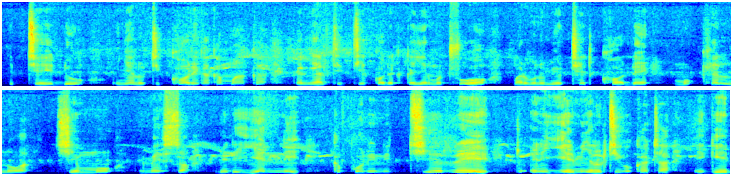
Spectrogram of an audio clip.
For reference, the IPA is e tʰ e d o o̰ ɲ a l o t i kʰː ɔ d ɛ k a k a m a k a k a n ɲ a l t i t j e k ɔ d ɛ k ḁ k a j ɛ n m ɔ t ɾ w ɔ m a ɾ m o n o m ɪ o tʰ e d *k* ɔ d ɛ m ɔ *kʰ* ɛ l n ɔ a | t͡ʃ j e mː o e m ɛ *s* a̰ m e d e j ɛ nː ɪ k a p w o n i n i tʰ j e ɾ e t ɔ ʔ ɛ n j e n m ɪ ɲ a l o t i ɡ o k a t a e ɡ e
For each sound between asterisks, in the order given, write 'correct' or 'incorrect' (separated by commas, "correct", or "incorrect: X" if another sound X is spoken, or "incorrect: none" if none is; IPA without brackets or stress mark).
incorrect: kʰ, correct, correct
